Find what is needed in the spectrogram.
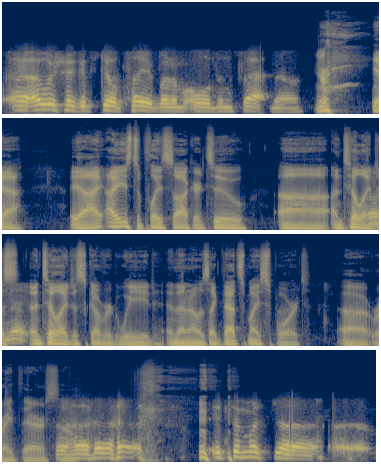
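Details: Adult male comedian with cerebral palsy, which he calls severe, has dysarthria from cerebral palsy, heard in conversational interview speech.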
